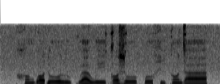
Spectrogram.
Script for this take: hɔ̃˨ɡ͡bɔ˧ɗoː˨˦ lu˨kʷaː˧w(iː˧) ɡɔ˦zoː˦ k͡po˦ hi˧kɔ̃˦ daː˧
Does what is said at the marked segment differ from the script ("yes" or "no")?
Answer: yes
